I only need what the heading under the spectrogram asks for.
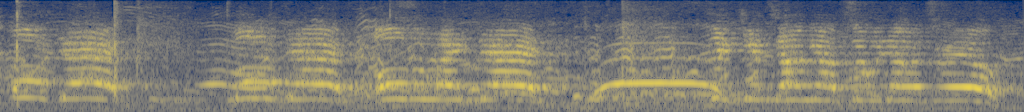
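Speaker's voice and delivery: high-pitched insistent stage direction; high urgent directing. Acted. Showman coaches volunteer playing dead, high insistent calls. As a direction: call out commands high and sustained.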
